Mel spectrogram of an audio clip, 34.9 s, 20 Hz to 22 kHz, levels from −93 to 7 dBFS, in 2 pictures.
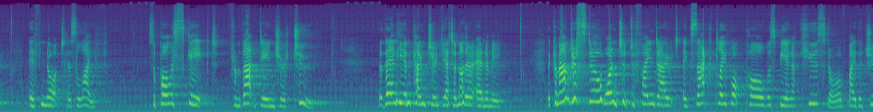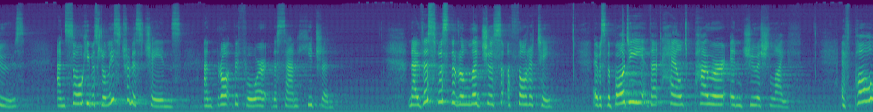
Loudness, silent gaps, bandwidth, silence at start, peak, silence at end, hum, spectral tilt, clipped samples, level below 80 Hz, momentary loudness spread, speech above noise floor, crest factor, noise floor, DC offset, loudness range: -17 LUFS; none; over 20 kHz; 0 s; 0 dBFS; 0 s; 60 Hz at -50 dBFS; -2 dB/octave; under 0.1%; -46 dBFS; 15 LU; 25 dB; 18 dB; -42 dBFS; under 0.1%; 7 LU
